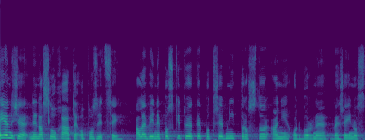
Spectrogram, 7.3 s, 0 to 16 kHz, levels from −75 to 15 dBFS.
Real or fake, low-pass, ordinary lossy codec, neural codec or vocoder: real; 10.8 kHz; MP3, 96 kbps; none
